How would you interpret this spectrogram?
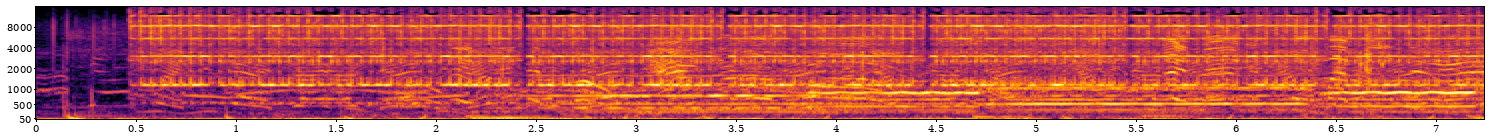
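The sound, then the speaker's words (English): A telephone rings loudly and steadily for several seconds, its bright, shrill tone filling the space, with some faint background murmur underneath. “Don't answer the phone, even if it's me calling, man.”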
